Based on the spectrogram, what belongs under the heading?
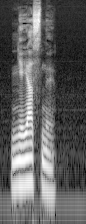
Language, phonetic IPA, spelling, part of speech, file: Polish, [ɲɛ̇ˈjasnɨ], niejasny, adjective, Pl-niejasny.ogg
